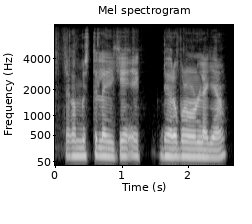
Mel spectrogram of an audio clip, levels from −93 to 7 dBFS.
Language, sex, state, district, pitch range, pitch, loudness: Garhwali, male, Uttarakhand, Uttarkashi, 120-130 Hz, 130 Hz, -17 LUFS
